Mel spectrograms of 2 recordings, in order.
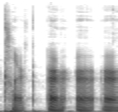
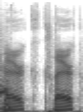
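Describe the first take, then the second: First: "clerk" as "clurk", with an er vowel; target vowel. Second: "Clerk" said as "clairk"; mispronounced vowel. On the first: Reviewer modelling the wanted clerk, er vowel. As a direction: hold an r-coloured er in "clerk". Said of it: "but I want". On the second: Reviewer copying the learner's Clerk, air vowel. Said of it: "but I'm hearing, like". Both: Shown as a demonstration.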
